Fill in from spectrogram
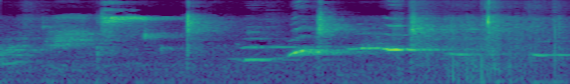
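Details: A hand-raised European starling, one year old, gives a long level whistle rising then holding steady, with scratchy clicks and a higher thin note before it, in a small room.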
